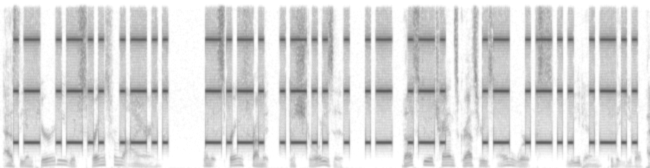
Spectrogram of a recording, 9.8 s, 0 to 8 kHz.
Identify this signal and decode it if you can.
Morse code, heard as electronic beeps, machine-sent, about 15 wpm, 1220 Hz, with speech in English. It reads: ALL CLEAR ALL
